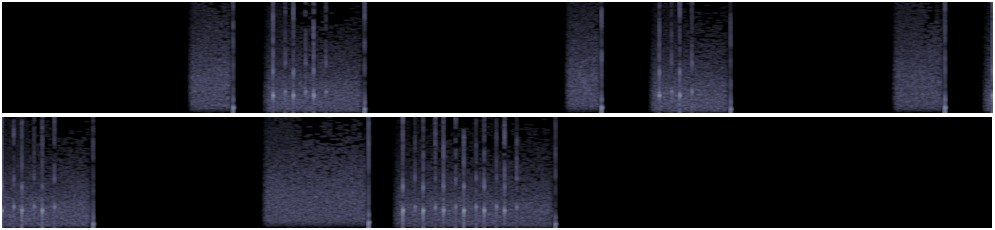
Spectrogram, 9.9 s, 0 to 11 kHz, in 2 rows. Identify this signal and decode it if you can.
Pulse dialling, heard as a rotary dial, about 10 pulses a second. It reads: 3 2 3 6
